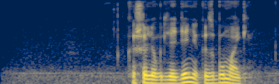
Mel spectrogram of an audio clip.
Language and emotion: Russian, neutral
